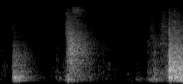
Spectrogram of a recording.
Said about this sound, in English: Alright, he's trying to get the door.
